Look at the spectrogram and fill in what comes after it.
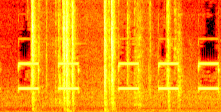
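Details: Mercedes Sprinter no-start: repeated sharp clicks on each key turn with a steady warning chime, and the engine never cranks. Bridging two connectors underneath later spun the engine. Starter circuit suspected, not confirmed.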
